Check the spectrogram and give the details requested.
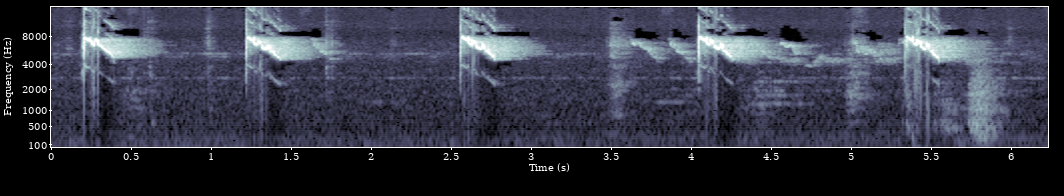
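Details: Buxtoni white-eye call for luring silent white-eyes into singing: five clean, high, downward-sliding notes repeated roughly every second, with a few faint twittering notes between them and a quiet background.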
